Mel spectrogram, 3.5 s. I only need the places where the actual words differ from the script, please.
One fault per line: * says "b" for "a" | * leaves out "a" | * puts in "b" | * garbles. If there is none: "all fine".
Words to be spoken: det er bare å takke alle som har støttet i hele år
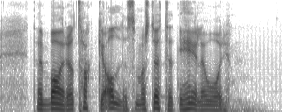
all fine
